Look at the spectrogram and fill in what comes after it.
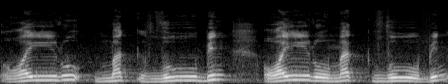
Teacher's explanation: را پر پیش را کو پر کر کے پڑھیں گے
